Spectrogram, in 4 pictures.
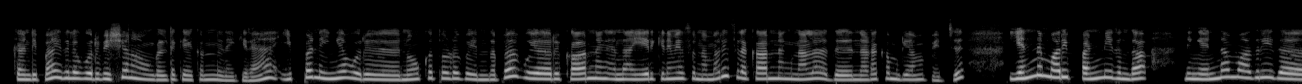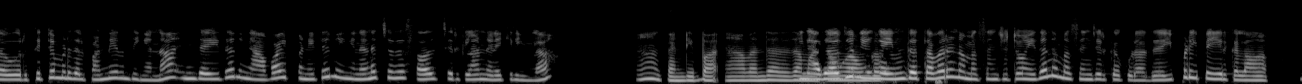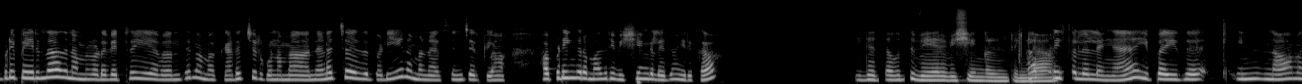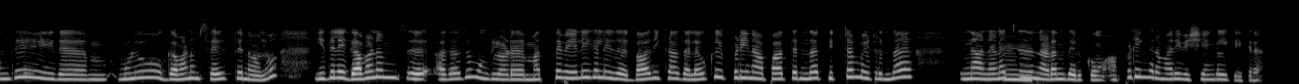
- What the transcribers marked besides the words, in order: "போயிருந்தா" said as "பேயிருந்தா"; tsk
- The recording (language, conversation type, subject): Tamil, podcast, நீ உன் வெற்றியை எப்படி வரையறுக்கிறாய்?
